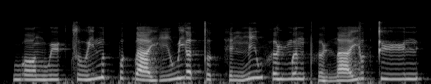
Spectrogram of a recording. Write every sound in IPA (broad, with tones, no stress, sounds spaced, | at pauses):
w ɔː˨ n w yː˨˥ k̚ t͡s uː˨˥ j n̪ ʊ˥ k̚ p ʊ˧ k̚ l aː˨˩ j iː˨˥ w j ɐ˥ t̚ t̪ ʊ˨ k̚ h ɪ˨ ŋ n̪ iː˥ w h ɵ˧ ɥ m ɵ˧ n pʰ ɵ˨˩ ɥ n̪ aː˨˥ j ʊ˥ k̚ t̪ yː˥ n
